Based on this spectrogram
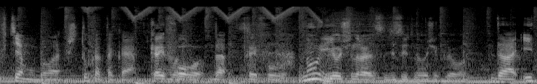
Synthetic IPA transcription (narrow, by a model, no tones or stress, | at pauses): ftʲemʊbɨlˠaʂt̪ukət̪ɐkajəkɐjfovəd̪a | kɐjfovənunʲeot͡ɕɪnʲɾavʲɪt̪sədʲɪjst̪vitʲlʲnot͡ɕɪnʲklʲovə̰ | d̪aʔi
